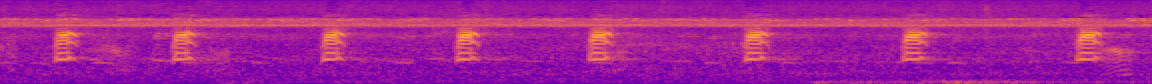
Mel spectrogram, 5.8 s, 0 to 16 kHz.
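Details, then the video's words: A single frog repeats a short, honking, harmonic croak roughly every 0.7 seconds over a steady high insect drone, with low rumbling noise near the end. "FROGS - Pig Frogs, Water Frogs, Backwater Chorus, & Frog Chorus"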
